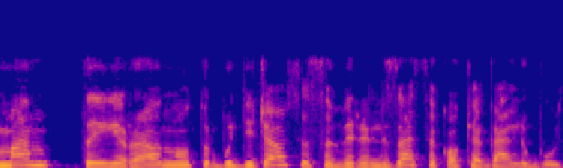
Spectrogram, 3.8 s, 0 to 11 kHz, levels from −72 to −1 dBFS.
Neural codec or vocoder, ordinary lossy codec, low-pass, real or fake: codec, 16 kHz, 8 kbps, FunCodec, trained on Chinese and English, 25 frames a second; AAC, 64 kbps; 7.2 kHz; fake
